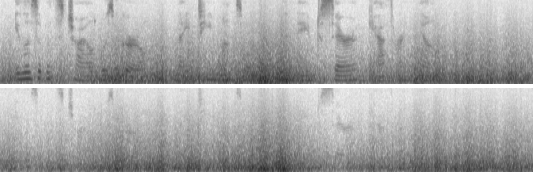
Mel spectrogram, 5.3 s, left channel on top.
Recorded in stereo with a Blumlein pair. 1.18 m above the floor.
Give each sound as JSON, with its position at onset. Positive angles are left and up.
{"t": 0.1, "sound": "a woman speaking", "azimuth_deg": 55}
